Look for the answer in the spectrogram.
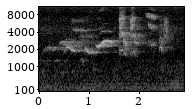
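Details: Spring birds singing in the late afternoon, recorded 5.3.2023, with a blackbird reported as the loudest singer: warbling, slurred phrases around the middle register, then a burst of bright, high chirps and a final thin whistle.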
